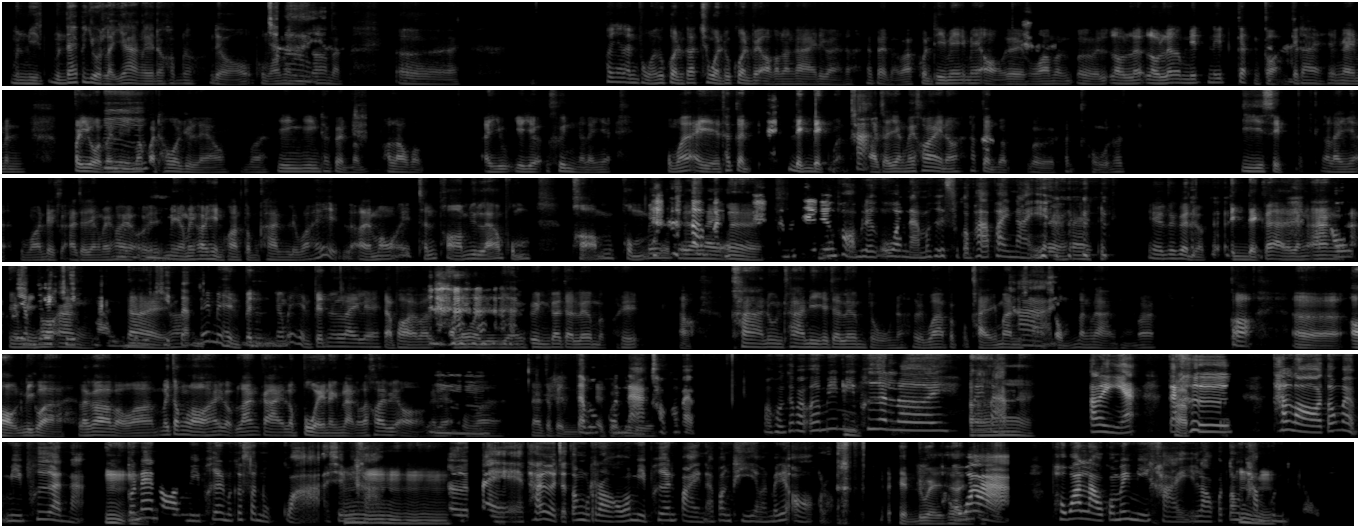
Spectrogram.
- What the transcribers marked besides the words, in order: static; other background noise; distorted speech; unintelligible speech; laugh; laugh; mechanical hum; chuckle; tsk; laughing while speaking: "แต่คือ"; chuckle; inhale; laughing while speaking: "ใช่"
- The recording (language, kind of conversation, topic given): Thai, unstructured, คุณคิดว่าการออกกำลังกายช่วยให้ชีวิตมีความสุขขึ้นไหม?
